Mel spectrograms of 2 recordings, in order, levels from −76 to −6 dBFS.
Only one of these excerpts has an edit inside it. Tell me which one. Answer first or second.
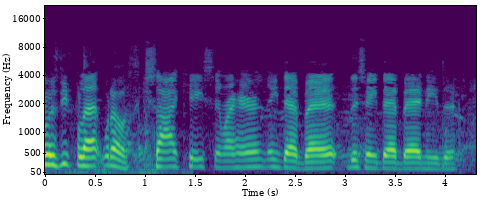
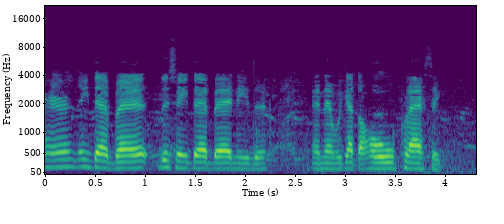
first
